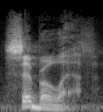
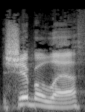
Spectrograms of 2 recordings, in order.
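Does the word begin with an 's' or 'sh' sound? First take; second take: s; sh. First: The word begins with an 's' sound. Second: The word begins with a 'sh' sound. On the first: The speaker calls it wrong. "they would say Sib or Sibboleth" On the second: The speaker calls it right. "couldn't pronounce that shh"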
